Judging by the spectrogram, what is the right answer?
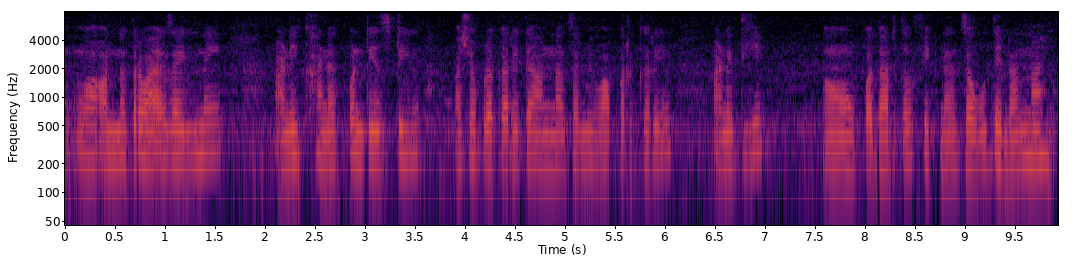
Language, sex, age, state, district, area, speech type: Marathi, female, 18-30, Maharashtra, Akola, rural, spontaneous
